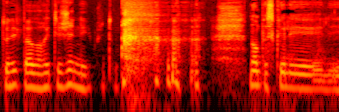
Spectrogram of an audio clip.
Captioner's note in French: rires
